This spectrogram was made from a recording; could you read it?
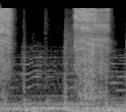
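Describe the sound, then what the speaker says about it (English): CLP cleaner sprays from a can into a handgun slide in a few short, close hissing bursts, quiet and alone. "Take my trusty CLP,"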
